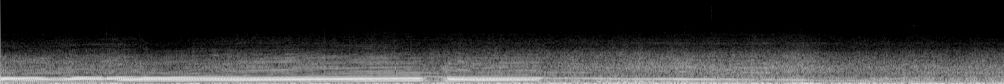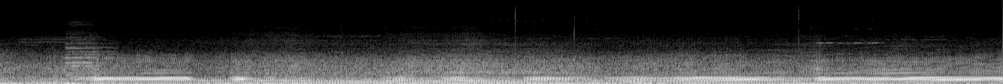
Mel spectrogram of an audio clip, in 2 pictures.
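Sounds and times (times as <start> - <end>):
motorcycle engine revving: 0.0 - 5.4, 11.0 - 20.0.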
